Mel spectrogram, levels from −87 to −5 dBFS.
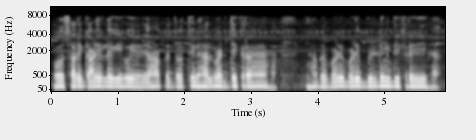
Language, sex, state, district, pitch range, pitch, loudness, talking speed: Hindi, male, Jharkhand, Palamu, 125-130 Hz, 130 Hz, -15 LUFS, 225 wpm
